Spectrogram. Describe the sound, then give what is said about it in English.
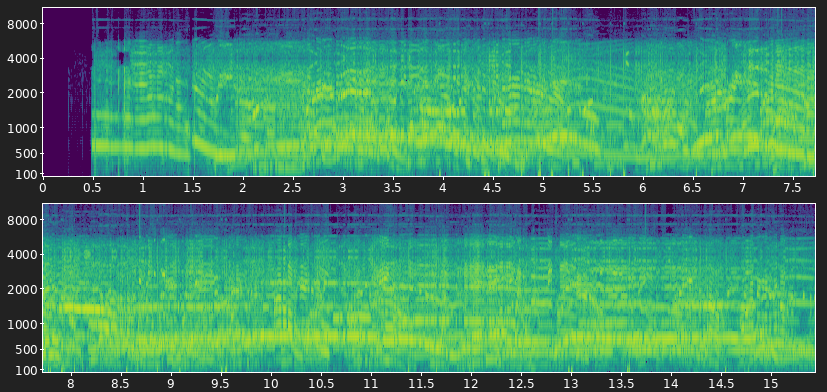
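Many callers yell and cheer at once over unmuted phone lines in a loud, continuous jumble of rising and falling shouts, with a thin, band-limited phone-line quality throughout. “And if it pumps you up, I want to hear you screaming to the phone as I unmute the lines right now.”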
